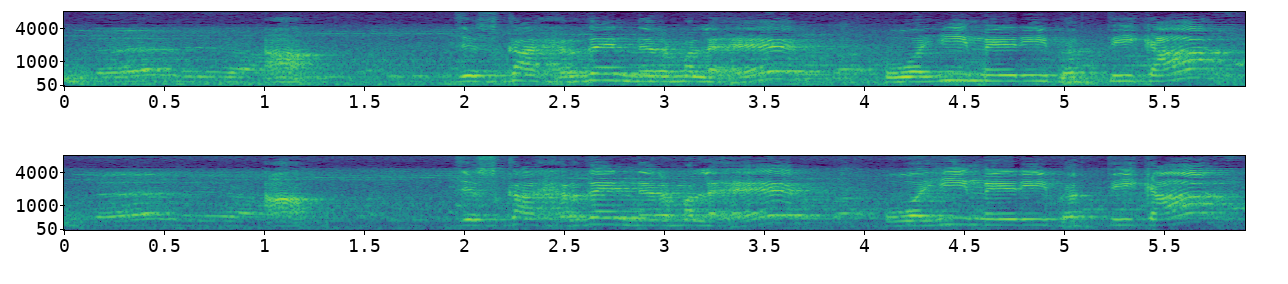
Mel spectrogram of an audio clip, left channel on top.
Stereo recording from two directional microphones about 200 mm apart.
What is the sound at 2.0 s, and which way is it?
A man's voice, centre (ahead or behind).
